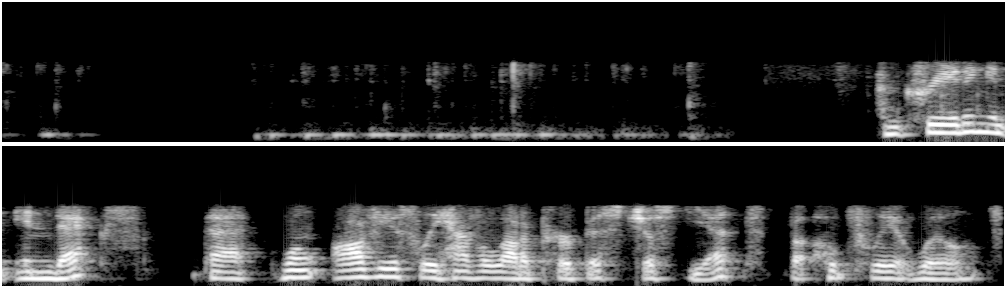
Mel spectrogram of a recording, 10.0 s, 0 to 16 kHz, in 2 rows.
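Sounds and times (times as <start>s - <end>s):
typing on computer keyboard: 0.0s - 0.5s, 1.2s - 3.6s.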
